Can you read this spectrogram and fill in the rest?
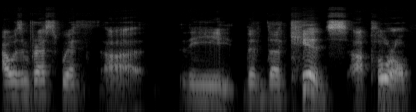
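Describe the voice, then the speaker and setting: A young man chatting casually as an amateur film critic, opinionated and a bit halting in delivery. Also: on the high side, big pitch swings, vocal fry, mellow, highs cut off. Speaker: amateur film critic on a group review show. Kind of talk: casual review chat.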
